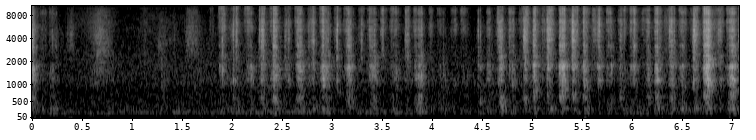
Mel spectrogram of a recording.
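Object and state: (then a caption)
Scratch art paper sheet. A pointed wooden stylus scratches a flat black wax-coated scratch art sheet lying on a table and held down by one hand. A faint scraping opens the clip, then rapid, dry, raspy strokes follow at about four per second. Each stroke is bright and short with no ring, and the last few seconds are the loudest.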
